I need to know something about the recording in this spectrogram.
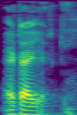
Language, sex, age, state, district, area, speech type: Bengali, male, 18-30, West Bengal, Uttar Dinajpur, rural, spontaneous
